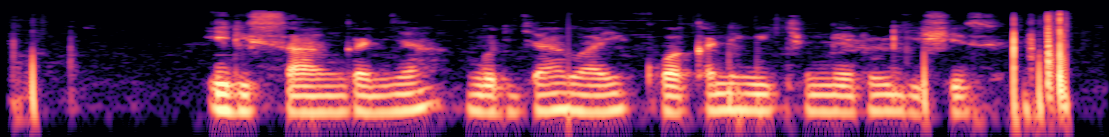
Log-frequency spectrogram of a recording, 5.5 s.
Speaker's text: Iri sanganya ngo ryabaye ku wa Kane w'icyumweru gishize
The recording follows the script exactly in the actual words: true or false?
true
